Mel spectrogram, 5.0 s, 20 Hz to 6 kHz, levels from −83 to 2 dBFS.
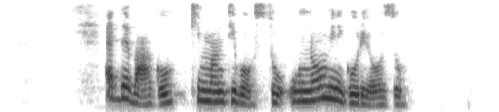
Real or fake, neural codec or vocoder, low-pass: real; none; 5.4 kHz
